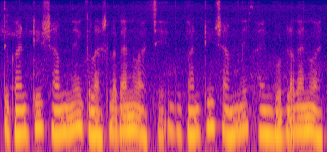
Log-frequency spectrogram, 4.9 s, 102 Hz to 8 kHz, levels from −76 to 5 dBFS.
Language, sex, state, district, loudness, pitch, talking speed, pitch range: Bengali, female, Assam, Hailakandi, -13 LUFS, 170 Hz, 120 wpm, 165-190 Hz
